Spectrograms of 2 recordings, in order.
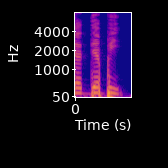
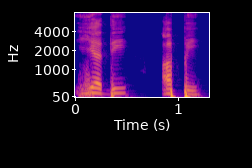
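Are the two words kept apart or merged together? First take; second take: merged; apart. First: The words run together quickly into one word. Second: The two words are kept apart, unmerged.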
